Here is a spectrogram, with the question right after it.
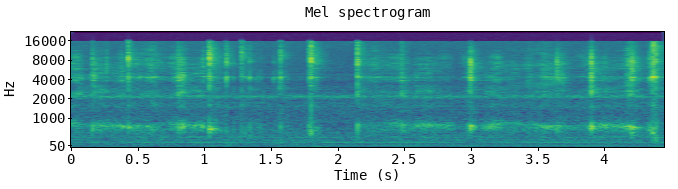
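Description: A small, empty, clear glass jar with a metal screw lid is held sideways in both hands while long nails tap and scratch its glass body and metal lid. About fifteen quick, dry clicks with a ringing tone near 700 Hz sit over soft scratching and faint steady tones, one low and one high. Each tap dies away almost at once.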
